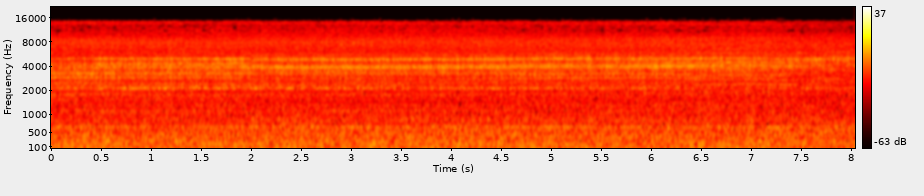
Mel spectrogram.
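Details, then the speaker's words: 2002 Ford Explorer at first start after a timing chain job, idling: high thin whine from the power steering pump. The rack was unbled, leaving air bubbles; the whine fades as the steering is moved. "but the noise is going away got air bubbles in her let me try to move the steering a little bit but the noise is going away"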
